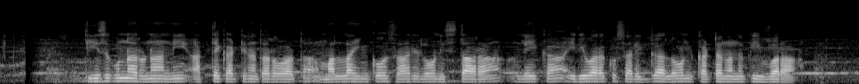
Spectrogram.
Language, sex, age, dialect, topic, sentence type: Telugu, male, 18-24, Telangana, banking, question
